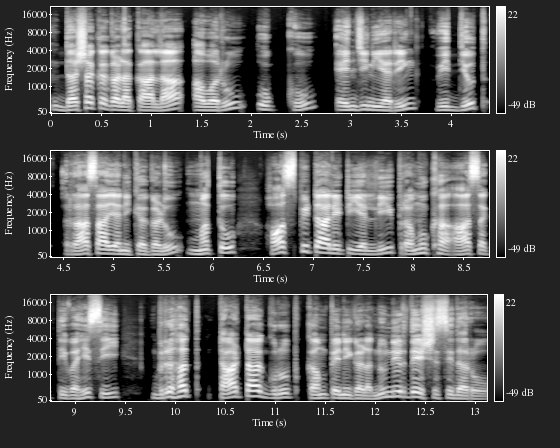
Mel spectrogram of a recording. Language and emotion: Kannada, neutral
